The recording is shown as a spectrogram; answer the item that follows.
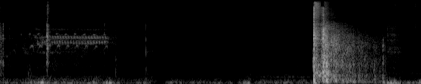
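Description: A single sharp, loud shotgun blast at a turkey outdoors, followed by a decaying rumble. Quieter rustling and faint thumps come before it.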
